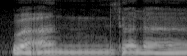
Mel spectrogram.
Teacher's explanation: ada hukuman ikhfa karena nun sukun bertemu huruf za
